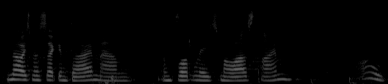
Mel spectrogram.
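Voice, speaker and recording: A young chef from northern Norway at a cooking event, giving plain, brief answers. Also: female voice, mid-range voice, flat delivery, fast. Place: large convention hall. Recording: hall reverb, faint ambience.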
